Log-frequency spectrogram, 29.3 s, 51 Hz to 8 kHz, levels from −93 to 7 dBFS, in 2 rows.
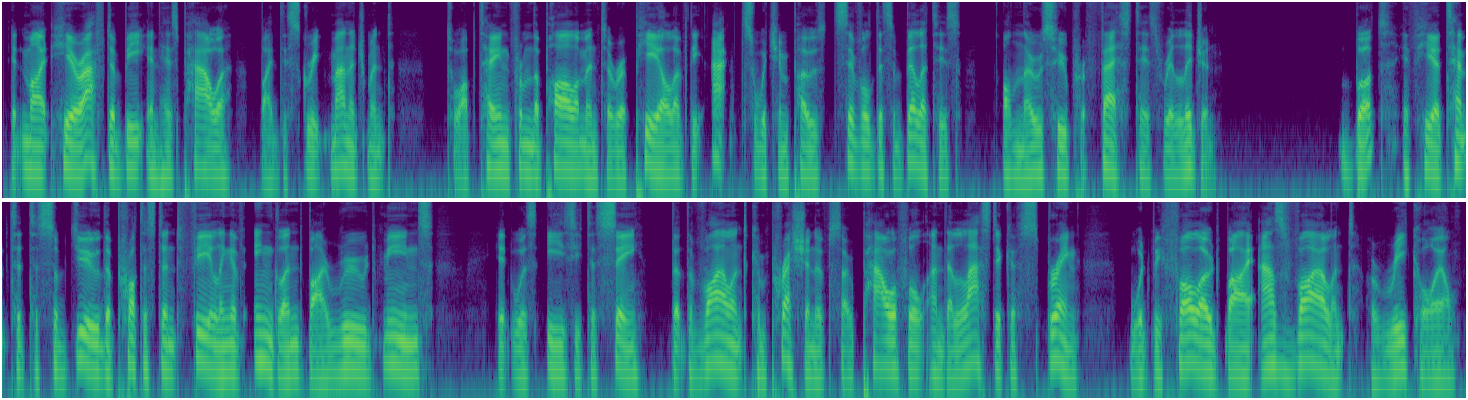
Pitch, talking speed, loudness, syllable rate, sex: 100 Hz, 140 wpm, -22 LUFS, 4.5 syllables/s, male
